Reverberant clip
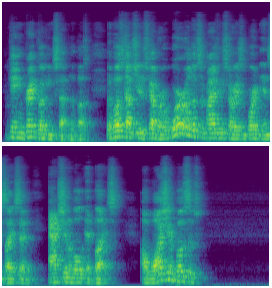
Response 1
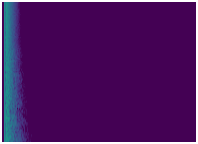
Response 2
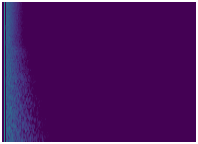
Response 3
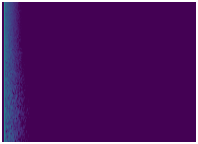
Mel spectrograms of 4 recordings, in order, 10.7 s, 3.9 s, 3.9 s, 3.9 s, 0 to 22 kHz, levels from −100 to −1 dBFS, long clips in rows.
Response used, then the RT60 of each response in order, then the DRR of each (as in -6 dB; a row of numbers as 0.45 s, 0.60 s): 1; 0.45 s, 1.3 s, 0.80 s; -9.5 dB, 7.5 dB, 8.5 dB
